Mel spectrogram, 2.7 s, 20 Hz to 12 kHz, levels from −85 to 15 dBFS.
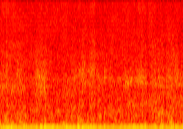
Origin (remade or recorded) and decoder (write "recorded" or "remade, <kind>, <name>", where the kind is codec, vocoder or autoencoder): remade, codec, SNAC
